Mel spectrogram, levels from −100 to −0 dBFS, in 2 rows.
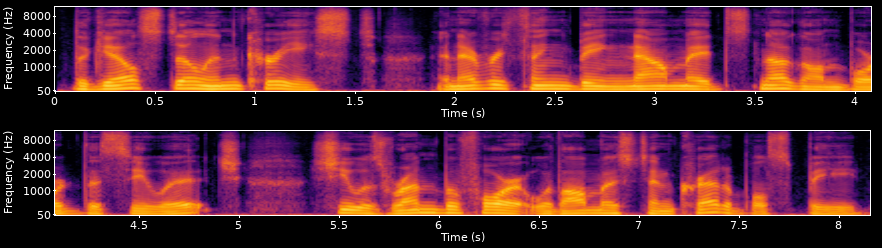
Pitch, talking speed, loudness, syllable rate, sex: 110 Hz, 175 wpm, -18 LUFS, 4.8 syllables/s, male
